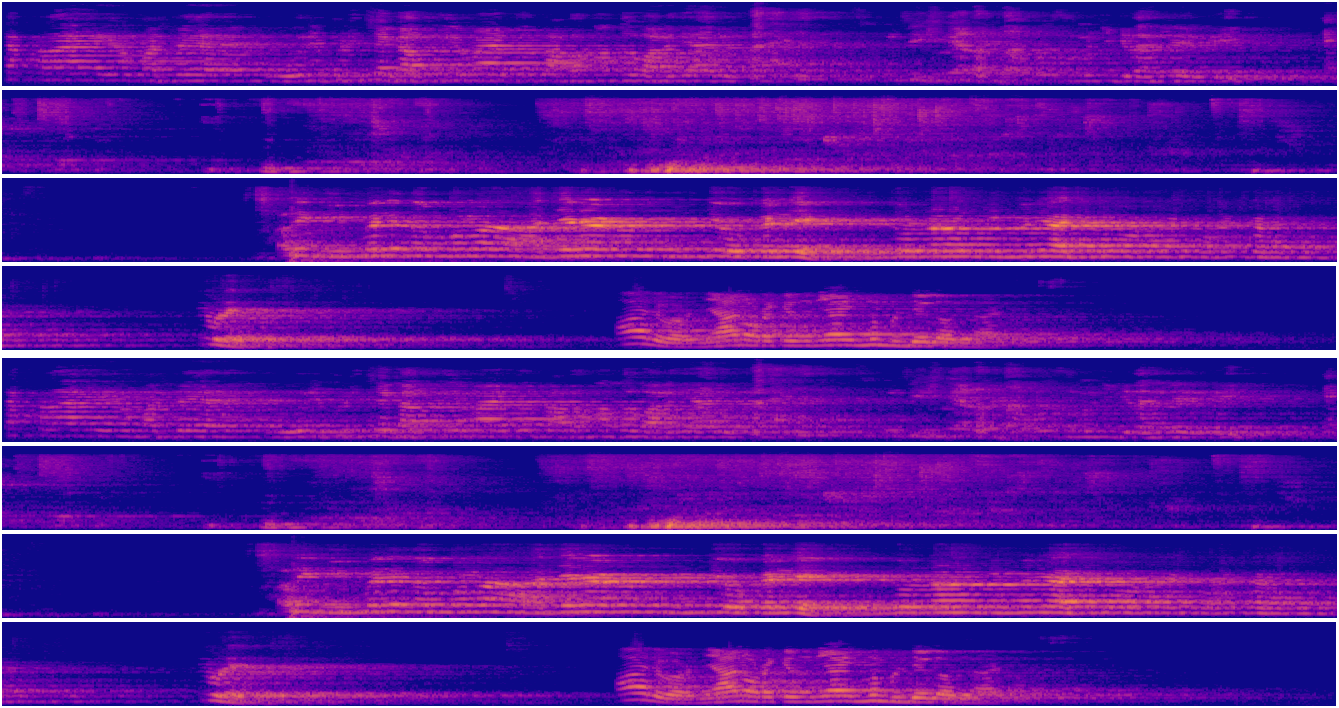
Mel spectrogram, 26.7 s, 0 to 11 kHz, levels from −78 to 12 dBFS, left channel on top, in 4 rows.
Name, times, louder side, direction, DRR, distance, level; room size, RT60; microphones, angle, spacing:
voice 1, 0.0-6.2 6.6-6.7, left 2 dB, 40° left, -4 dB, 1.6 m, -36 dB
voice 2, 8.0-8.7 9.4-12.2 12.8-13.0 14.7-20.0 21.0-21.2, left 2 dB, 70° left, -5 dB, 3.2 m, -26 dB
voice 3, 23.1-25.0, right 1 dB, 10° right, 6 dB, 0.3 m, -27 dB
23.0 x 14.0 x 2.4 m, 2.8 s
head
